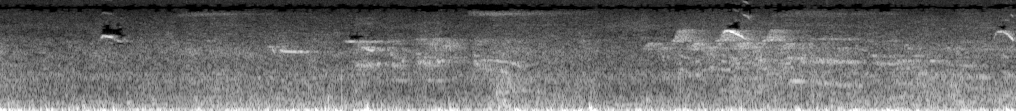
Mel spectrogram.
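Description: Short, high bird chirps: a few faint calls, then a quick pair about five and a half seconds in and another pair at the very end, over a low outdoor background rumble.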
